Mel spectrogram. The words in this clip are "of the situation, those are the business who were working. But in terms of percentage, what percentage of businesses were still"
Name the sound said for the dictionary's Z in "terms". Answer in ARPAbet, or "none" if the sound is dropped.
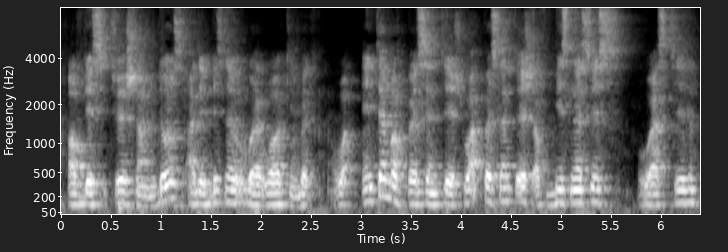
none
